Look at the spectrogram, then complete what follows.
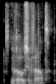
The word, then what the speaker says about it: Roosevelt: What's the proper Dutch pronunciation of Roosevelt? Roosevelt. Oh, you just got to R a little harder.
